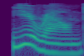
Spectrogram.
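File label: "year-round", American English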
